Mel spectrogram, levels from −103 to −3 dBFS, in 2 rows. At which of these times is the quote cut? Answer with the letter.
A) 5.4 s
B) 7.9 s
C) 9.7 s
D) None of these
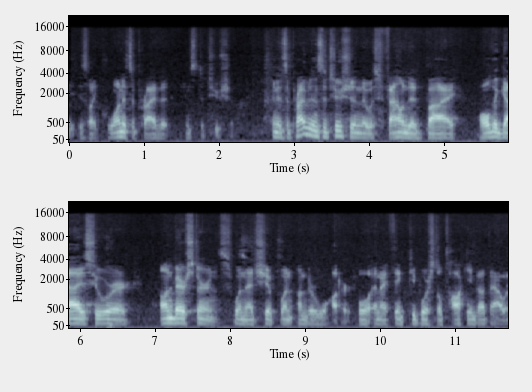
C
